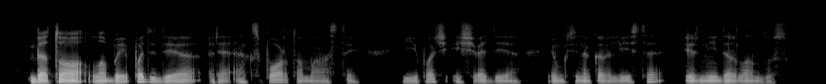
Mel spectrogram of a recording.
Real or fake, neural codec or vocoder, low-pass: real; none; 7.2 kHz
